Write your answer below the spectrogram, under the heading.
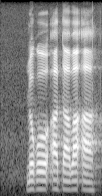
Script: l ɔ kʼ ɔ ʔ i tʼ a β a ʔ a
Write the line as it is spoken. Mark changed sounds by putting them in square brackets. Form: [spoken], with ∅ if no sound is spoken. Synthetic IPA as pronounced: l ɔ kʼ ɔ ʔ [a] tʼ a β a ʔ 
